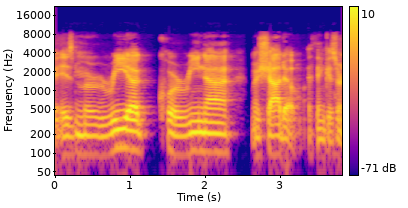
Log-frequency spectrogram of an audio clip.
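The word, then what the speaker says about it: María Corina Machado: Her name is Maria Corina Machado, I think is her name. That's pretty good, Rich. Yeah, the pronunciation.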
